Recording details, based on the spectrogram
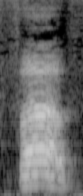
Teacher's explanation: सनाया उलिया का किनारा और नीचे के होंठों की तरी वाला हिस्सा, इससे फा निकला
